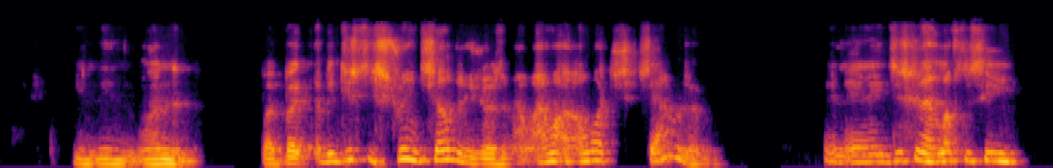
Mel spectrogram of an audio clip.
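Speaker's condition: Parkinson's; voice sometimes monotone

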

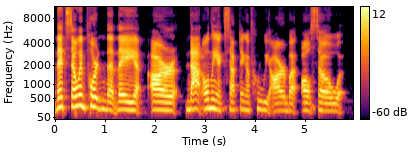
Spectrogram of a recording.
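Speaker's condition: Bilateral cleft lip and palate

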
